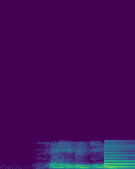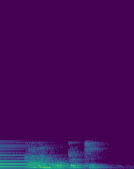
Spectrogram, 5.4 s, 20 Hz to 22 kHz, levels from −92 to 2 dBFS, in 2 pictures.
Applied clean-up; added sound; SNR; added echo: none; Acoustic guitar; -2 dB; reverberation time 0.7 s.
